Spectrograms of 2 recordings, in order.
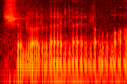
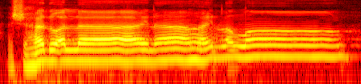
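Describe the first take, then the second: First: It is said in a quiet, soft voice. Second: It is said in a loud, raised voice. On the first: "Mengucapkan dua kalimat syahadat dengan suara pelan" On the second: "baru asyhadu an la ilaha illallah dengan lantang"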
